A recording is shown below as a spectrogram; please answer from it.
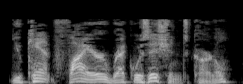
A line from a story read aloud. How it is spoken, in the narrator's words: I replied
